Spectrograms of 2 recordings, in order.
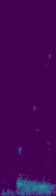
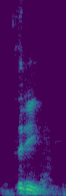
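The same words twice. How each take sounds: First: The word is said gently and easily. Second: The word is pushed out with force. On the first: The speaker calls it right. "Soft and easy" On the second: The speaker calls it wrong. "Do not force as in three"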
